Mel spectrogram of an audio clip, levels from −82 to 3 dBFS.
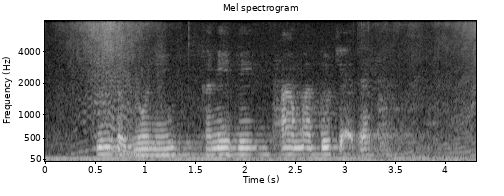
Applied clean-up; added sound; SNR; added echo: none; Zipper (clothing); 7 dB; reverberation time 1.4 s.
